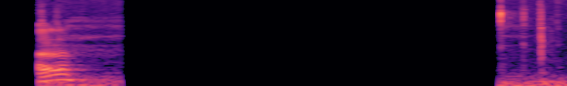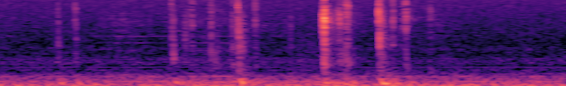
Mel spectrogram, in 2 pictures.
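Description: Computer keyboard typing, a brief burst of keys, then a pause before a longer run of quick, irregular clicks close by at moderate loudness.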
